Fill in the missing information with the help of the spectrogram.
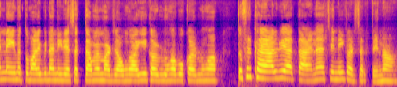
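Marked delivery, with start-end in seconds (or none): none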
